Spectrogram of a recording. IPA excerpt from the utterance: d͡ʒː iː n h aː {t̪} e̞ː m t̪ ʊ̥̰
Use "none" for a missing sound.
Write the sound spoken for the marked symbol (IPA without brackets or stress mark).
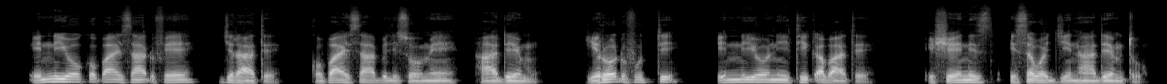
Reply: d̪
